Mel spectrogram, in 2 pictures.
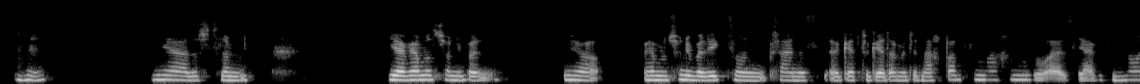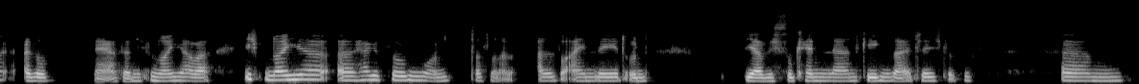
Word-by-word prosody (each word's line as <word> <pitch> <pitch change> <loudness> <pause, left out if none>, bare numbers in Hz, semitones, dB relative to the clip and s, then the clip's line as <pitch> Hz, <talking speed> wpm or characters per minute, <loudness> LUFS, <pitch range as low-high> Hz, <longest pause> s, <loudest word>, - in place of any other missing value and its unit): Mhm. 205 -1 -1 1.1
Ja 210 -2 +2
das 185 0 -2
stimmt. 190 0 0 1.4
Ja 205 -2 +9
wir 205 - +6
haben 210 +1 +6
uns 210 0 0
schon 205 -3 0
überl 195 +3 0 0.6
ja, 205 -3 +1 0.4
wir 205 - +3
haben 200 0 +5
uns 200 -1 0
schon 220 -2 +3
überlegt 195 -1 +4
so 205 - -1
'n 185 -1 0
kleines, 185 -1 -3
äh, 180 - 0
get 190 +1 -1
together 180 0 +2
mit 185 0 -2
den - - -3
Nachbarn 215 +4 -4
zu 220 - -8
machen, 215 0 -4
so 95 - -2
als 90 0 -1
ja 100 -1 -2
wir 200 - -16
sind 195 -1 -5
neu, 205 +1 -6 0.2
also, 170 0 +2 0.4
na - - -2
ja - - -1
ist - - -10
ja 140 - +3
nicht 165 +1 -5
so 185 - 0
neu 165 0 +1
hier 180 -1 0
aber 160 -1 +1 0.3
ich 245 -1 +1
bin 205 - +1
neu 205 +1 +6
hier, 225 +6 +4
äh, 190 -12 +3
hergezogen 200 -1 +1
und 170 +1 -3 0.2
dass 165 0 -5
man - - -5
all - - -6 0.2
alle 175 +1 -1
so - - -2
einlädt 170 0 0
und, 160 +2 0 1.0
ja, 160 -2 +6
sich 160 0 -2
so 165 - +1
kennenlernt 170 0 -1
gegenseitig 170 +1 +1
das - - -6
ist, 175 - -8 0.9
ähm, 175 -1 -1
185 Hz, 170 wpm, -22 LUFS, 170-205 Hz, 1.4 s, Ja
